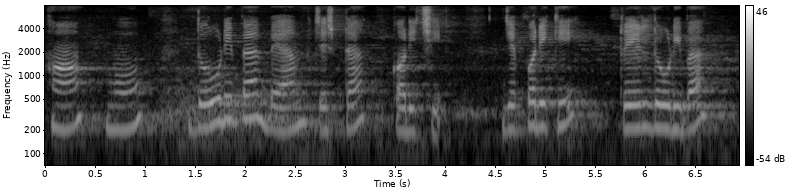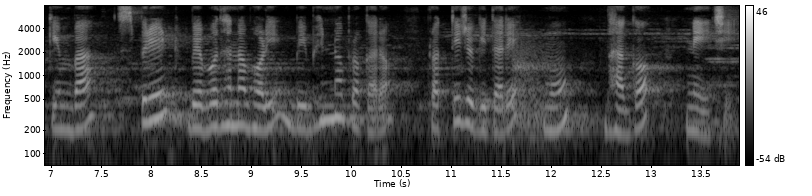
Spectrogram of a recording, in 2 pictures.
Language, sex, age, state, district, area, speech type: Odia, female, 18-30, Odisha, Jajpur, rural, spontaneous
